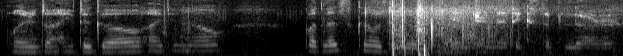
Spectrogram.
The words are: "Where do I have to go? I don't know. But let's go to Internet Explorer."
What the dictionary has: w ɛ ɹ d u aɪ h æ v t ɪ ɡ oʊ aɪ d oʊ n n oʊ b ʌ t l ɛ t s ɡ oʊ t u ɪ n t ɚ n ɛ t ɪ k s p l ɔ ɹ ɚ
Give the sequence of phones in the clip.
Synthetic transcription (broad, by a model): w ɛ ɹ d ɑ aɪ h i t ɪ ɡ oʊ aɪ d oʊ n n oʊ b ʌ t l ɛ t s ɡ oʊ t u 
